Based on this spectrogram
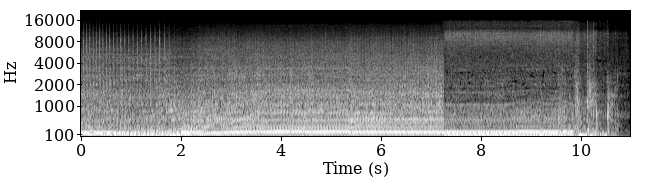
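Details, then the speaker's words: Pontiac engine after a nitrous hit: loud, steady low drone with a rough edge, then it stumbles and dies; the head gasket blew, with smoke, smell and oil in the intake. "oh i know what it is the head casket flew that's why it looks like that and it smells like it oh there's oil in the intake now oh yeah it's done"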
